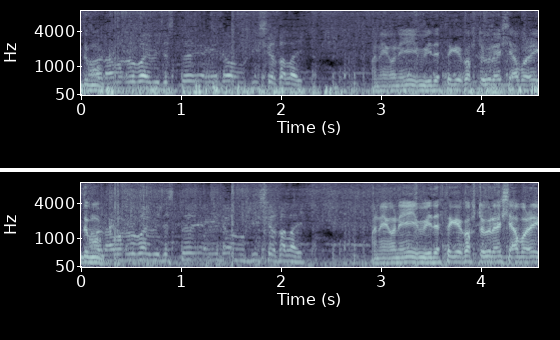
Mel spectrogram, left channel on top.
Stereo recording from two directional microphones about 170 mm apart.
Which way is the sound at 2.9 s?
Centre (ahead or behind).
